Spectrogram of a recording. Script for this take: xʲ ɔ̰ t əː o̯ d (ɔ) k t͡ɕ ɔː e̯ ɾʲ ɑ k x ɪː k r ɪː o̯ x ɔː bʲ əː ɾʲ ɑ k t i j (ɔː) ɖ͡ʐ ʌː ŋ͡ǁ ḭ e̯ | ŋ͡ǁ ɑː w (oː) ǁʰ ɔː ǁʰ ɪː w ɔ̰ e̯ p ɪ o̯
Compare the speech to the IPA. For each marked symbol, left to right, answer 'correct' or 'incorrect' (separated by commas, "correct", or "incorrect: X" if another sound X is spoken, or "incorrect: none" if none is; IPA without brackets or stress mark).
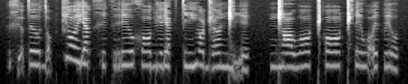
incorrect: ɔ̰, incorrect: ɔ, incorrect: ɔː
